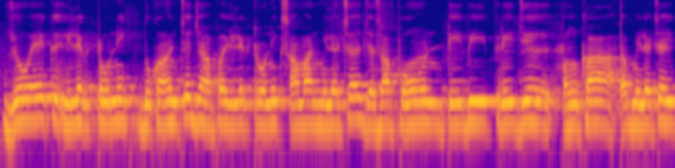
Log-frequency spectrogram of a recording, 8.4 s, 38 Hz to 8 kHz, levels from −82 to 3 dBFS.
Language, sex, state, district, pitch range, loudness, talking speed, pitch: Marwari, male, Rajasthan, Nagaur, 150-160 Hz, -15 LUFS, 150 wpm, 155 Hz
